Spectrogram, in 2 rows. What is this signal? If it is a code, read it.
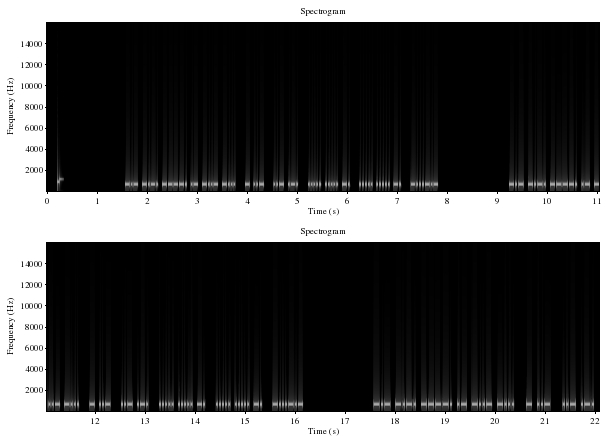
Morse code, heard as a keyed tone, about 38 wpm, 700 Hz. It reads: KC9AXB TU UR 55N 55N <BK> KC9AXB TU UR 55N 55N <BK> KC9AXB TU UR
